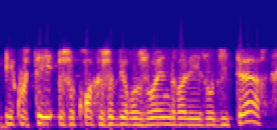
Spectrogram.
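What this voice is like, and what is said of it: Southern French Marseille accent. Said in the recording (French): “à votre accent, j'ai compris que vous n'étiez pas à Strasbourg ni à Brest ... Je suis à Marseille.”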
